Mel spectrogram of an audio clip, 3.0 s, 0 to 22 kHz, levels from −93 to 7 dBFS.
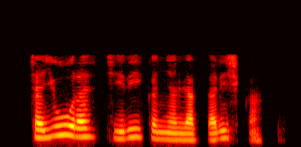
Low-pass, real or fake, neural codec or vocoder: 5.4 kHz; real; none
